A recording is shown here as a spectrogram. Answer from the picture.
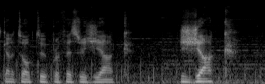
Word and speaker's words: Jacques: Jacques. I gotta say it like that. Not Jax. Jack. Jacques.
